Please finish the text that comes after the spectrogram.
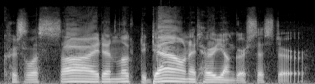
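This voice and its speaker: A man's voice: medium pitch, normal speed, a bit bright, clear, resonant tone. A man narrating a fantasy story as a scripted dramatic reading.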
